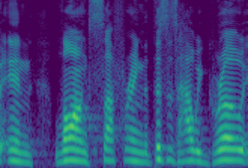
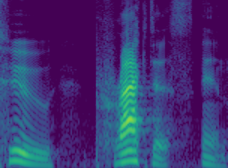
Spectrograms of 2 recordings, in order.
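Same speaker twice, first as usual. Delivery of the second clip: "practice" slow and much louder, drawn out; heavy emphasis on practice; 5 dB louder, much slower than usual. Shown as a demonstration. Pastor to his church, hammering home "practice" slow and loud. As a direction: lean hard on "practice in", slowly. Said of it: "Heavy emphasis, emphasis on the word practice".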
